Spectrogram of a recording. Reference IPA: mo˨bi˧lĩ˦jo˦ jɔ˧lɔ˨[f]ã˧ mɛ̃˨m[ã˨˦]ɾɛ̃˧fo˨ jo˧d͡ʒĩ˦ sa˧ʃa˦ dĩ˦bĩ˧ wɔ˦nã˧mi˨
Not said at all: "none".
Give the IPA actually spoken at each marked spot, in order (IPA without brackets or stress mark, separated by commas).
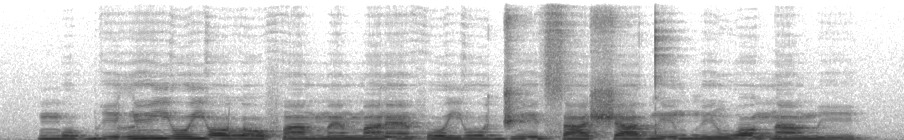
f, ã˨˦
